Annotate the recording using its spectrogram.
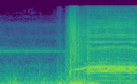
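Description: A heavy blow strikes flesh with a thud.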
